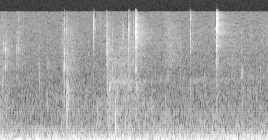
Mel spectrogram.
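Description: A few faint, light clicks and handling noise as a peridot bead is threaded onto fine jewellery wire by hand.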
